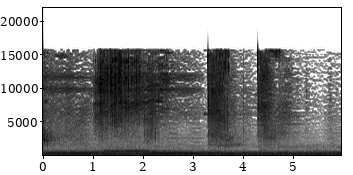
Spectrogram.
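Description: A futuristic gun fires with short whooshing zaps.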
